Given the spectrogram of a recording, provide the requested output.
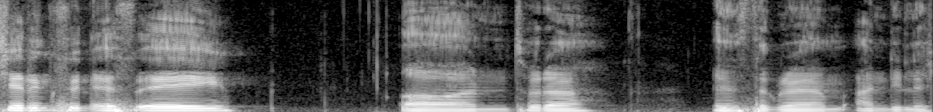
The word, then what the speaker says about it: Shellingson: Stop calling me Shellington. People do that a lot. Shellington. I'm Shellingson, SA. Okay. Shellington. Shellingson. Shellingson. Okay, you just spell that out for the listeners who want to follow you. SHELLINGSON, not TON.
